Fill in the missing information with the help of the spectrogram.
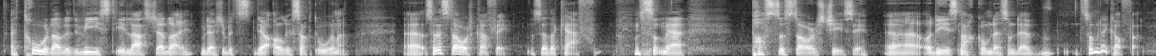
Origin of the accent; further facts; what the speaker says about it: Norway; vi er fra Norge.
